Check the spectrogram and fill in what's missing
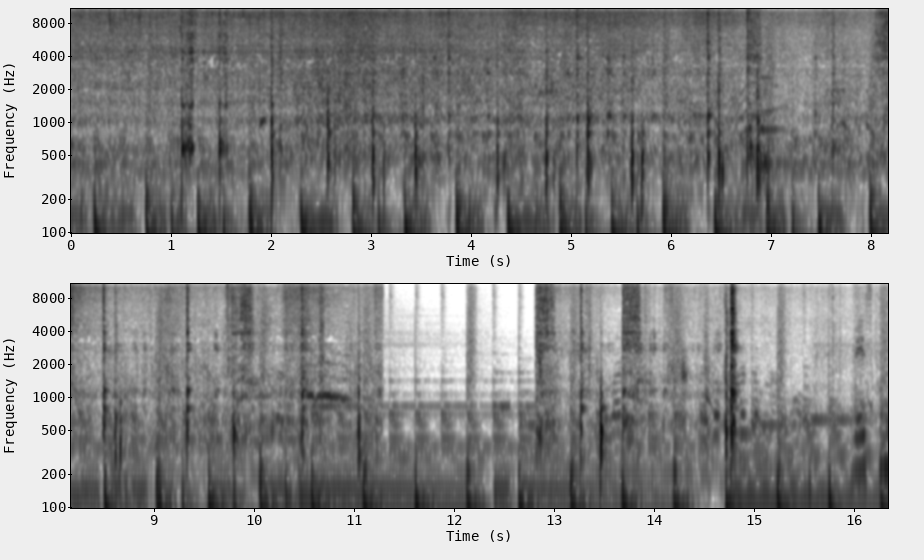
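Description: Pigeon peas stirred and fried in a pan, loud close sizzling broken by repeated spoon scrapes and clinks against the metal, with a few short pauses near the end.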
